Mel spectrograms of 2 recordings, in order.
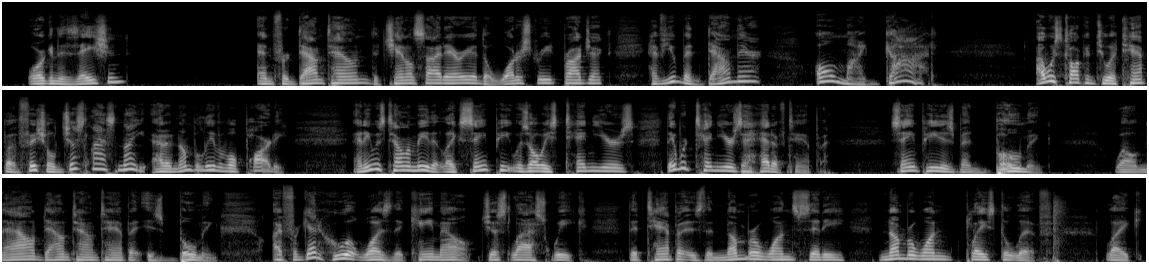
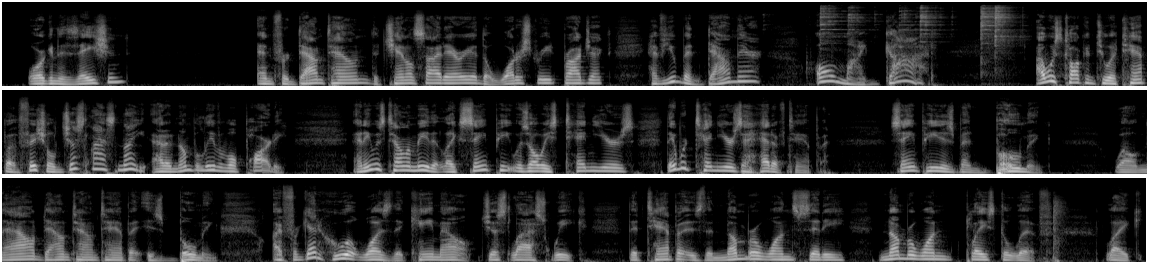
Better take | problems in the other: first | clattering dishes; noticeable; from 8 to 10 s; peak 2 dB below the speech

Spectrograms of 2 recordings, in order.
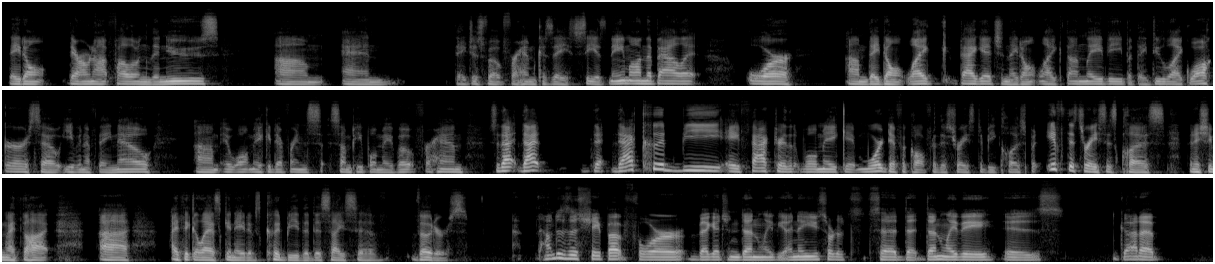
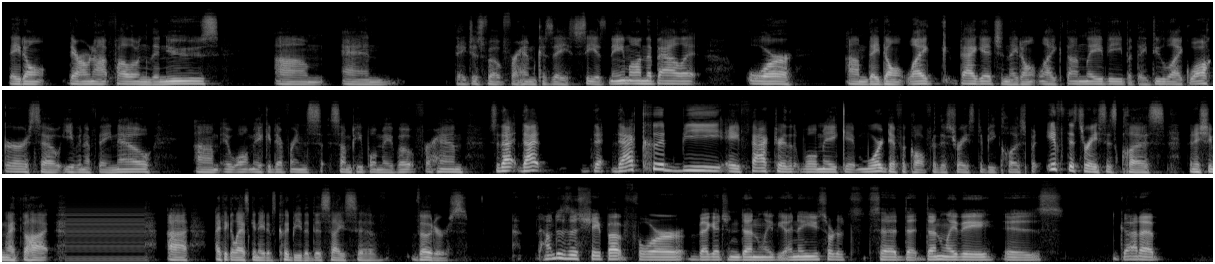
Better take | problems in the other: first | audio freezing; at 25 s for 1 s

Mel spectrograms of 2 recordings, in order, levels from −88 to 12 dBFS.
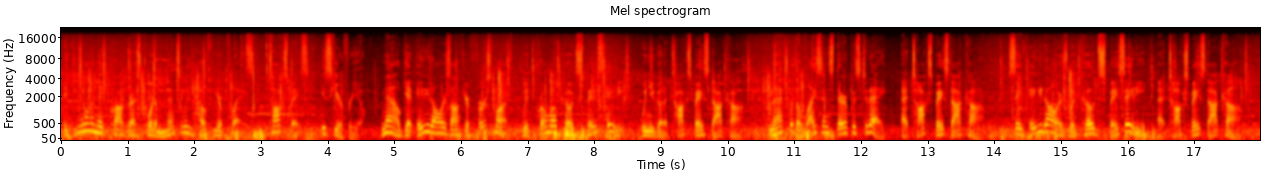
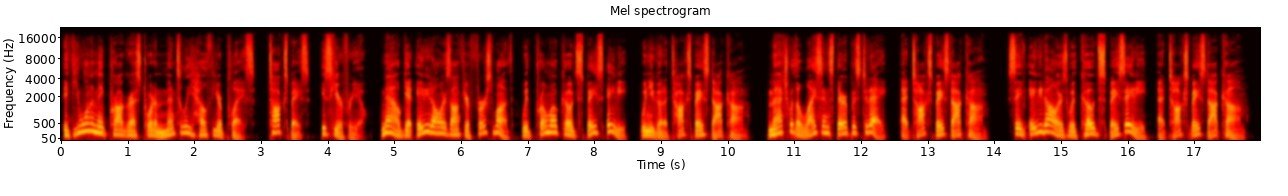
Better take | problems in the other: second | wind noise on the microphone; heavy; 7 dB below the speech

